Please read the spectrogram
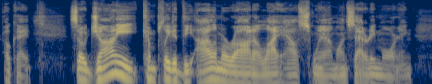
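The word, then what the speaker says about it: Islamorada: Okay, so Johnny completed the Isa Marada Lighthouse Swim on Saturday morning which is that's how that's uh pronounced for those in Northeast Georgia.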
